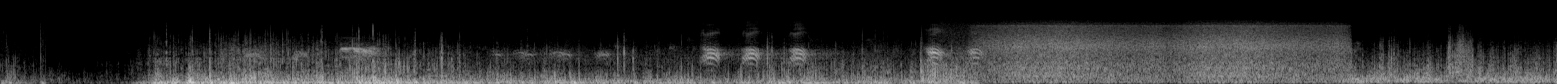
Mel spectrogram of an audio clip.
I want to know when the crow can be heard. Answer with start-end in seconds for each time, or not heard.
2.4-9.9.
